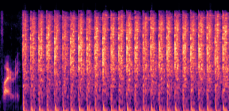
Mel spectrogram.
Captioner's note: gunshots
